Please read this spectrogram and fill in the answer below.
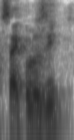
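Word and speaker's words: psychology: Pneumonia বানান P pneumonia, সাইকোলজি বানান পিসাই চলো যাই।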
